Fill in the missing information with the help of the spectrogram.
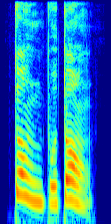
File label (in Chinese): "动不动", Chinese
